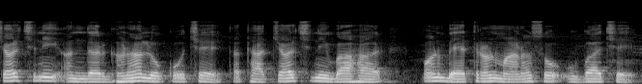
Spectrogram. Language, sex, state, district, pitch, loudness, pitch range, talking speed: Gujarati, male, Gujarat, Valsad, 135 Hz, -16 LUFS, 125-150 Hz, 130 wpm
